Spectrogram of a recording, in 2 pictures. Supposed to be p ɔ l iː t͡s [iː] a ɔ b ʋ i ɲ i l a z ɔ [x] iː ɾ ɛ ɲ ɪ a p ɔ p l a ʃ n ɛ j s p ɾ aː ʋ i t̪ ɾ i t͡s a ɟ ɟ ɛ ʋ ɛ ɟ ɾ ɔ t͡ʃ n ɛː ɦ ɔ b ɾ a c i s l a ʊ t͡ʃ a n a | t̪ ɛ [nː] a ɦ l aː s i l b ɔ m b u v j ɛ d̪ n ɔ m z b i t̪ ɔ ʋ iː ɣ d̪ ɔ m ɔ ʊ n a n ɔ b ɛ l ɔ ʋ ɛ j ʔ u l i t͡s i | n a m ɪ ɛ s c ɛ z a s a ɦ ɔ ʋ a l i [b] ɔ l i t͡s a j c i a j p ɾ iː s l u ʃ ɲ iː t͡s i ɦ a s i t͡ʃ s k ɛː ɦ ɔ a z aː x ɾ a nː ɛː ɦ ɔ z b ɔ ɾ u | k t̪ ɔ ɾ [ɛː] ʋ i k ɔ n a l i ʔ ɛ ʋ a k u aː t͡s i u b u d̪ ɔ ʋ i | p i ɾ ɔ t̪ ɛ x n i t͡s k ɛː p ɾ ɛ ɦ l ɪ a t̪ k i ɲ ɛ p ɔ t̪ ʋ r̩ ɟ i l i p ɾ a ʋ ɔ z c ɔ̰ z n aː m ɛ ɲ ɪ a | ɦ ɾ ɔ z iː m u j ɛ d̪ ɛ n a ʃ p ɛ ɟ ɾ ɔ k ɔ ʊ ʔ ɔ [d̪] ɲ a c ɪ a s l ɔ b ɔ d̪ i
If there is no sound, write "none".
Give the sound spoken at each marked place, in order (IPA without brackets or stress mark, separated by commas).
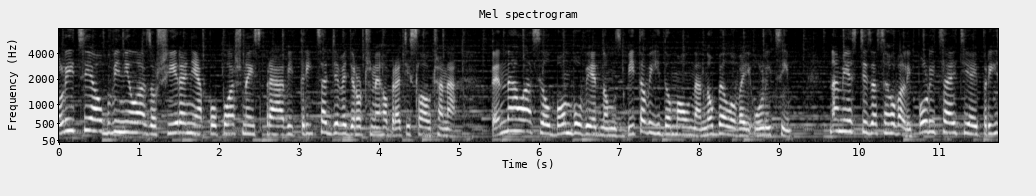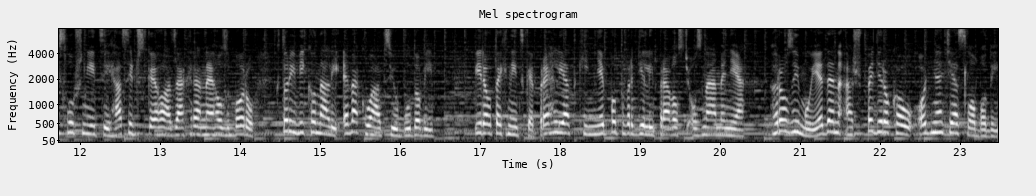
i, ʃ, nː, p, iː, d̪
